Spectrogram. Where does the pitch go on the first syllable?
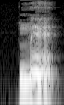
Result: low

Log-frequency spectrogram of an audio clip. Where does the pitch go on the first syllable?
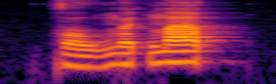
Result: low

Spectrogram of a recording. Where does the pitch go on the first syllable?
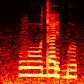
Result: high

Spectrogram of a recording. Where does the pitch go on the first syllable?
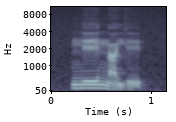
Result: high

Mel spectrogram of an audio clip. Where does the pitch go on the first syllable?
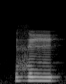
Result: high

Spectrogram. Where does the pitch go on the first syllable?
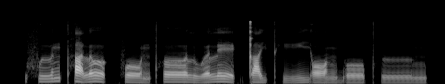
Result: rising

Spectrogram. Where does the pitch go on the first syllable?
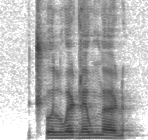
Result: low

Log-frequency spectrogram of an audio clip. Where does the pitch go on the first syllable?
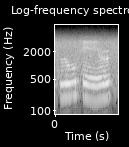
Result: rising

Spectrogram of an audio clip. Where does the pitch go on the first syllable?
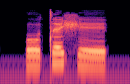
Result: low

